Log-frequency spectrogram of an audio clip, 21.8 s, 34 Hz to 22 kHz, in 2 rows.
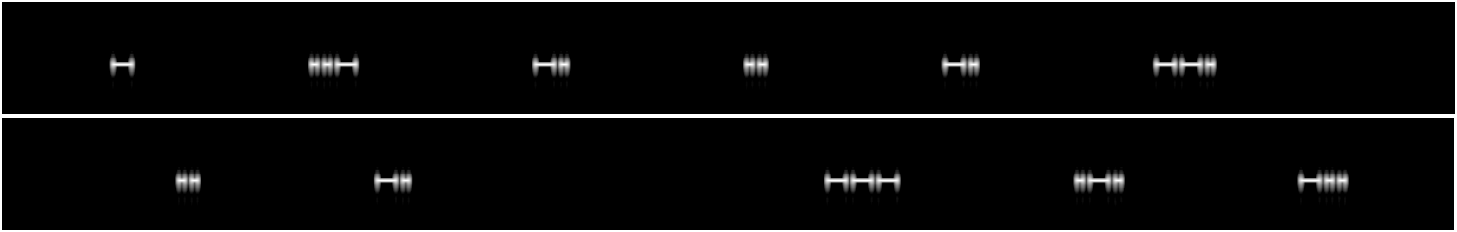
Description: Morse code, heard as a keyed tone, about 25 wpm, spaced as for 6 wpm, 600 Hz. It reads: TUNING IN ORD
